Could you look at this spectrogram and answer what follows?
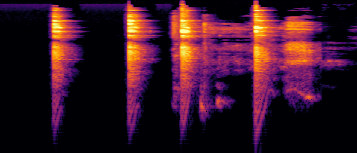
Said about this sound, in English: Can we do the sound effects of a clink?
